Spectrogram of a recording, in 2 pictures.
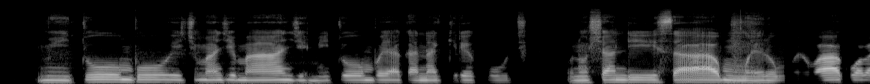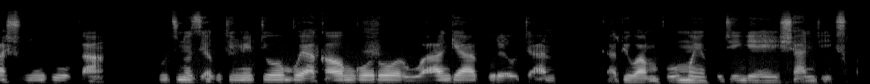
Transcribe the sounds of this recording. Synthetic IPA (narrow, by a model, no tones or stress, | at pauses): mitombo̞je̞t͡ʃimand͡ʒe̞mand͡ʒe̞mitombo̞jakanakiɾekuti̥ | uno̞ʃandisa̰mumwe̞ɾo̞muwe̞wakowakaʃunuŋɡuka̰ | ŋɡekutiːno̞ziʋa̰kutimito̞mbo̞jakaoŋɡo̞ɾo̞rwaŋɡeak̚uɾe̞uta̰no | ɡapiwaɱvumojekutiːŋɡe̞iʃandiːswa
